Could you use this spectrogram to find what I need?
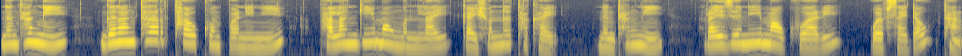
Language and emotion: Bodo, neutral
